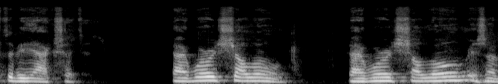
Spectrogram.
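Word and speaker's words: שלום: You see that word shalom? I spell it with the last syllable. Long vowel is closed. A long vow in a closed syllable is not regular. It has to be accented.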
